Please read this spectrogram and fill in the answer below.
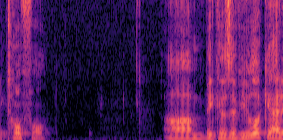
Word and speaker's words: TOEFL: pronounce it as TOEFL TOEFL is just two syllables so it's easy to say so you can take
